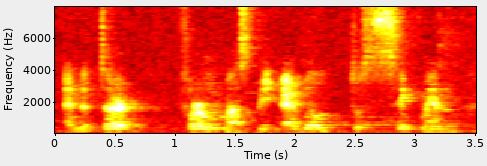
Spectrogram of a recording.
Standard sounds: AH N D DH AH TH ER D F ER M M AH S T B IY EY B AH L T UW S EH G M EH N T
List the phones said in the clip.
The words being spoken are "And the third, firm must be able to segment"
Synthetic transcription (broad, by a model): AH N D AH T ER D F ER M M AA S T B IY EY B AH L T UW S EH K M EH N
